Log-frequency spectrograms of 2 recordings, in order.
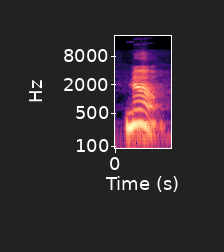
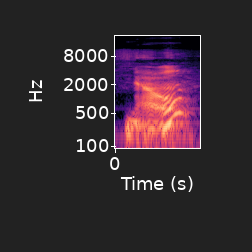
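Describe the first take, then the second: First: The voice falls at the end. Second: The voice rises at the end. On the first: It is a plain statement. "this just says no" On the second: It is a question. "This one has a question mark and it says no"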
